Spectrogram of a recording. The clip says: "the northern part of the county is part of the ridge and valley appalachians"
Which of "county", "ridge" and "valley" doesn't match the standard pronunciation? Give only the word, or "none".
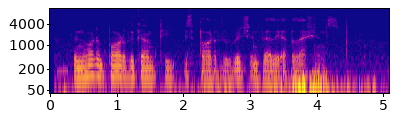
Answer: ridge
